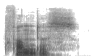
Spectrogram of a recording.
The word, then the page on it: fundus: British English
